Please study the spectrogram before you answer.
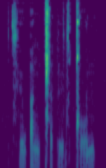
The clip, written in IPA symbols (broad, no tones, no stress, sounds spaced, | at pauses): t͡sʰ y w ʔ a ŋ y ǁ ɛ p y d o ǃ o nʲ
